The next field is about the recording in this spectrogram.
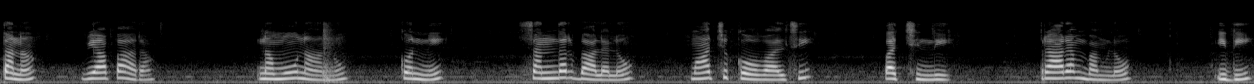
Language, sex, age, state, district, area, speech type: Telugu, female, 18-30, Telangana, Ranga Reddy, rural, spontaneous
